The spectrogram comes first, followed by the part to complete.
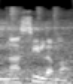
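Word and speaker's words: nasi lemak: है एक Malaysian breakfast है, इसको बोलते हैं नासी लमा। इज it okay? नासी लमा, NASILMA, हाउ डू you spell it, the pronounce it?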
